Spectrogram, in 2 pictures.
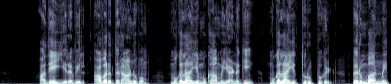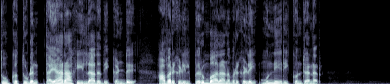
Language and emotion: Tamil, neutral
